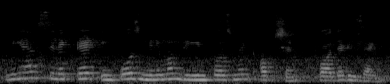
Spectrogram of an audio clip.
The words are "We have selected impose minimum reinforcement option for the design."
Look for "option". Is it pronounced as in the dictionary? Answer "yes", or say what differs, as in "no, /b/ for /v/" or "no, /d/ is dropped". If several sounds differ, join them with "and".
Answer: yes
